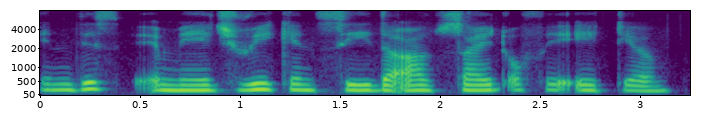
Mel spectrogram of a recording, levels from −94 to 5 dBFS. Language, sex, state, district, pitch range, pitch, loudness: English, female, Arunachal Pradesh, Longding, 185-200 Hz, 190 Hz, -18 LUFS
